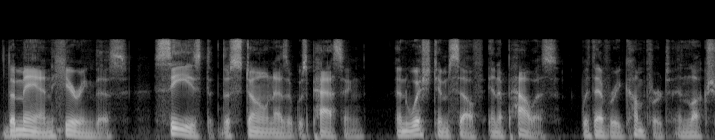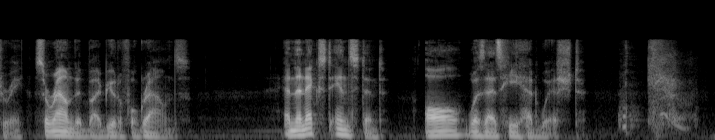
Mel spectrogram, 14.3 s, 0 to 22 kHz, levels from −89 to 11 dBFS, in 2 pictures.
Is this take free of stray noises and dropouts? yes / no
no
